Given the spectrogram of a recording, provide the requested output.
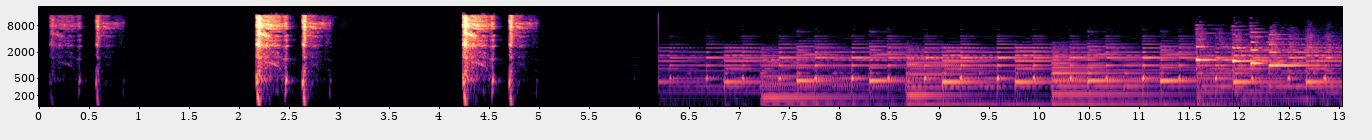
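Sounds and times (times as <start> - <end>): person coughing: 0.1 - 1.0, 2.2 - 3.1, 4.2 - 5.2
piano music: 5.8 - 13.0.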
